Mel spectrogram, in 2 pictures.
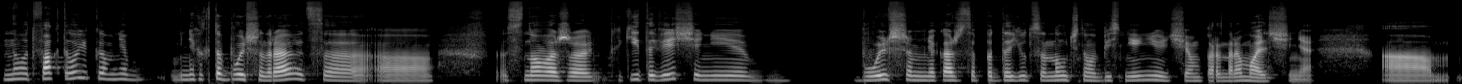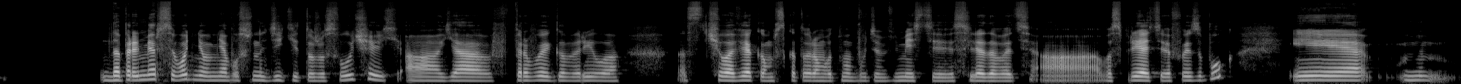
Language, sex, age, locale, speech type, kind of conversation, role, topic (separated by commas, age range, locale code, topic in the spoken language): Russian, female, 25-29, ru-RU, conversation, podcast, guest, Можно ли развить интуицию как навык?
